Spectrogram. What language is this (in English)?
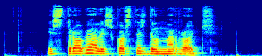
Catalan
